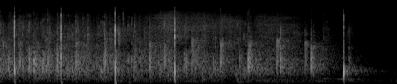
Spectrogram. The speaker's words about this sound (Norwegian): Og dere? Skal vi klappe for dem?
